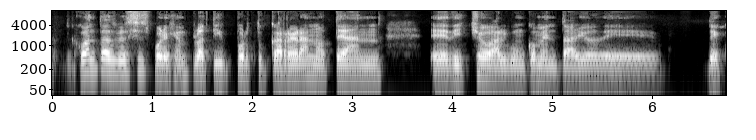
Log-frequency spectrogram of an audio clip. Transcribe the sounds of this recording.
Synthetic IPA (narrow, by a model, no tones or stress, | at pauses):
kwant̪azβe̞se̞spo̞ɾe̞xe̞mploat̪ipo̞ɾt̪ukare̞ɾano̞t̪e̞an | eðit͡ʃo̞alɣuŋko̞mẽ̞nt̪aɾjo̞ðe̞ | ðek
